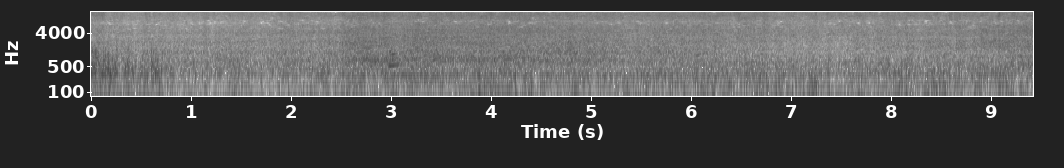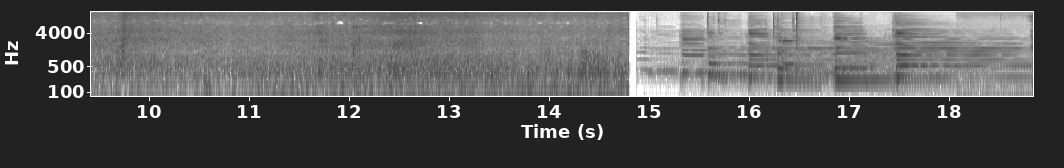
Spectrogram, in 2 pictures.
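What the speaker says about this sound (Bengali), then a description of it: "এই বিচটা পাথুরে দেখছি, প্রচুর রকস আছে ছড়িয়ে ছিটিয়ে।" Surf washing onto a rocky beach at Gokarna with wind buffeting the microphone, a steady broadband roar; near the end the sound cuts abruptly to a tonal musical passage.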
